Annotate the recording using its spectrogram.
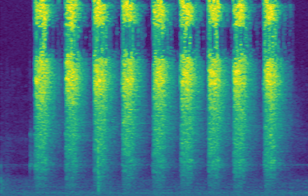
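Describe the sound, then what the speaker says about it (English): Eight short hissing bursts of spray paint coating a Sig Cross rifle, in a steady rhythm, each about a third of a second, close and fairly loud against a quiet background. "I'm just going to spray over it"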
